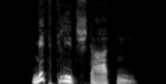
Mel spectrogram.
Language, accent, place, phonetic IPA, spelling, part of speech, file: German, Germany, Berlin, [ˈmɪtɡliːtˌʃtaːtn̩], Mitgliedstaaten, noun, De-Mitgliedstaaten.ogg
- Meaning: plural of Mitgliedstaat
